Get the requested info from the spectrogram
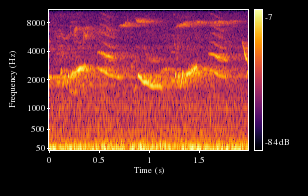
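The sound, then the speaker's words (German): Faint birdsong in a quiet forest in the evening: thin whistled phrases rise and fall continuously over a soft low rumble of background air, with no voices. “Vögel werden etwas ruhiger.”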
